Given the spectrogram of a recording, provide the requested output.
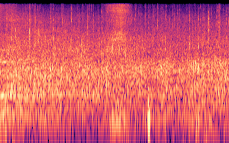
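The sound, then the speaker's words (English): A crowd applauds steadily to celebrate a shown picture of three adopted children, the clapping forming a dense, even wash of sound at moderate volume with no talking over it. “And uh, over there, yeah, you can clap for that.”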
